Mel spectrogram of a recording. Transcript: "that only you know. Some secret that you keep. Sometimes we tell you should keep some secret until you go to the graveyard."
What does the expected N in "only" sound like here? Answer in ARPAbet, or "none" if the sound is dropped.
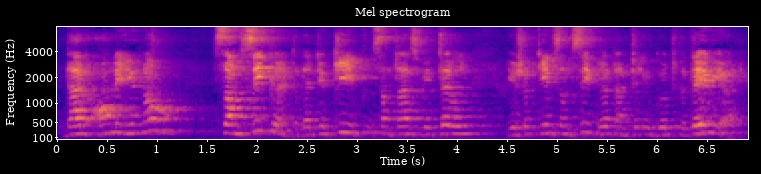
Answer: N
